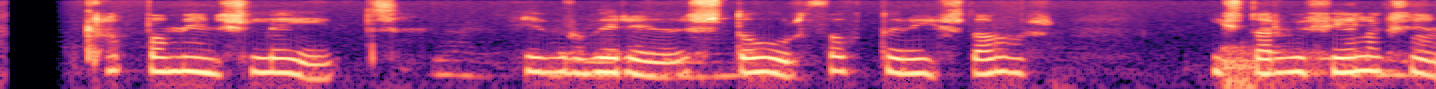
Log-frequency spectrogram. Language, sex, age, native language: Icelandic, male, 11, Icelandic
